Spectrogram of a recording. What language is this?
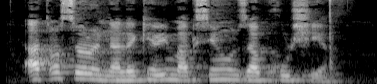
Georgian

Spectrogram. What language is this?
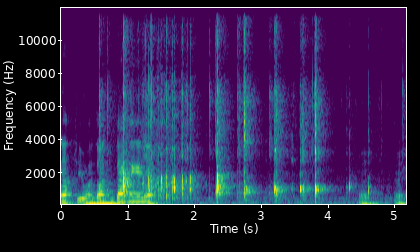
Vietnamese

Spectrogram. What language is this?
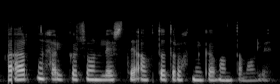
Icelandic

